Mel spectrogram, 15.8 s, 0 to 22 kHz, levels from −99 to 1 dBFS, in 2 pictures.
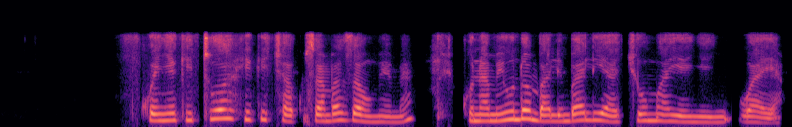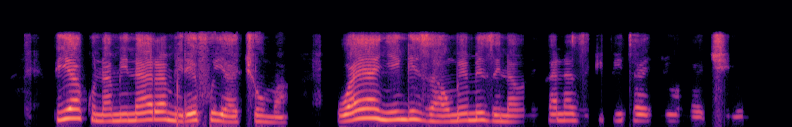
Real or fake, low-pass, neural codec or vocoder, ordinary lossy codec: real; 7.2 kHz; none; Opus, 24 kbps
